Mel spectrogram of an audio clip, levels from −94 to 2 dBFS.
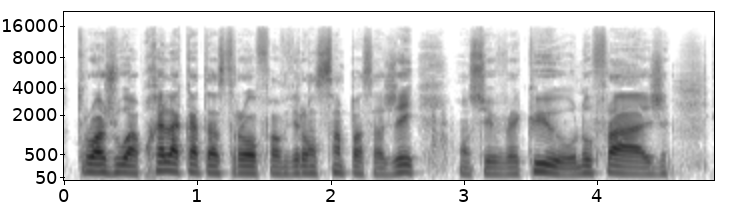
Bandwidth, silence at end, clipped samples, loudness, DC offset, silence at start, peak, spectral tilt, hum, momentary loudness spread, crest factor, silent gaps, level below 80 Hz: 15.5 kHz; 0.15 s; under 0.1%; -24 LUFS; under 0.1%; 0.1 s; -4 dBFS; -4.5 dB/octave; none; 12 LU; 20 dB; none; -74 dBFS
